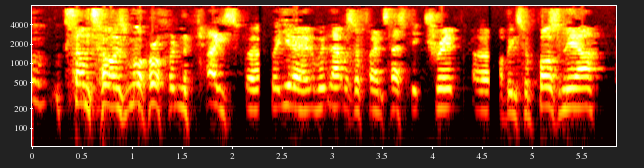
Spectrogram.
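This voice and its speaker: A man in a Cockney accent, high in pitch, at a moderate pace with fairly even intonation. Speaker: football fan, podcast contributor. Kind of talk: podcast interview. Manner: hesitant, many fillers.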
